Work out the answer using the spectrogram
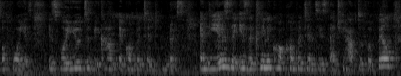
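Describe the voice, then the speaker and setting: A woman's voice: mid-range voice, a little mellow, a little hiss or hum. A young woman vlogging advice on nursing school, earnest and instructive as she lists tasks. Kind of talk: advice vlog talking to camera. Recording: roomy, slightly distant mic.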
